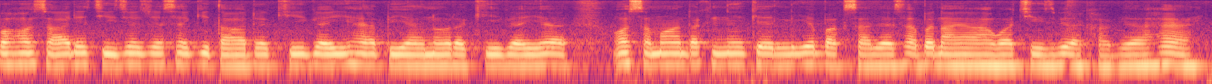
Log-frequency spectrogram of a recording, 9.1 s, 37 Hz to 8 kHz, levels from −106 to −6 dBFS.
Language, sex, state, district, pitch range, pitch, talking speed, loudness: Hindi, male, Bihar, Bhagalpur, 125-130 Hz, 125 Hz, 180 wpm, -16 LUFS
